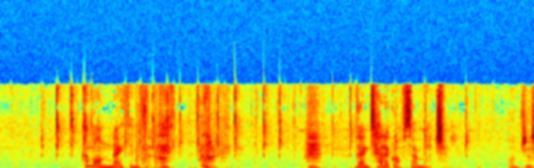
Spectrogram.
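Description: A woman speaks taunting and confident, close by.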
